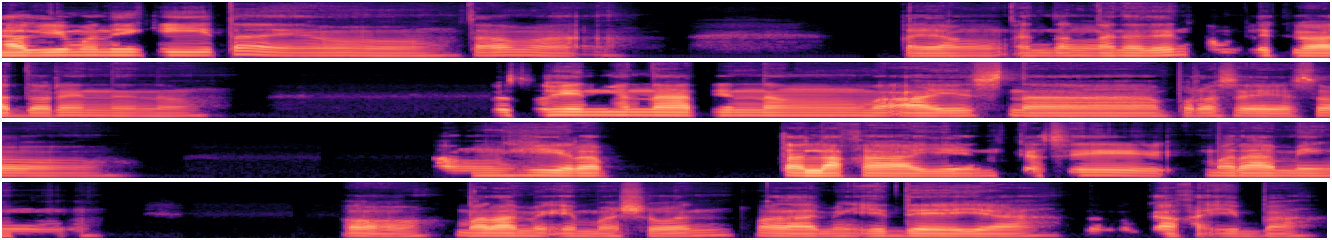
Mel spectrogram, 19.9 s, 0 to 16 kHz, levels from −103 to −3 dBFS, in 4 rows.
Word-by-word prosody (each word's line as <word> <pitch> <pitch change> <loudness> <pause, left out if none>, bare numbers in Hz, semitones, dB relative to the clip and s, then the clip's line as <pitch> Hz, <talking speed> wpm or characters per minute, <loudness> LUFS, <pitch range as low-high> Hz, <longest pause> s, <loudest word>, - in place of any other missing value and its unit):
Lagi 140 +2 +6
mo 155 0 0
nakikita, 155 +2 +1
eh, 135 -1 -6
oo 130 -2 -8
tama. 140 -3 -5 1.0
Kayang 125 +1 -2 0.2
andang 130 0 -5
ano 130 +1 0
din 150 +3 +1
komplikado 135 -4 0
rin, 140 -1 -3
eh, 125 - -7
'no? 125 +2 -12 1.0
Gustuhin 160 +2 +4
man 155 - 0
natin 145 0 +4
nang 140 -1 -3
maayos 130 0 +3
na 130 -2 -1 0.5
proseso. 125 -1 -2 1.3
Ang 130 0 -3
hirap 130 -2 +3 0.6
talakayin 120 -2 +5
kasi 140 0 0 0.2
maraming 125 -2 +2 1.3
oo 110 -2 0 0.2
maraming 125 -2 +3
emosyon, 115 +5 -3
maraming 115 -1 0
ideya 115 0 0
na - - -15
magkakaiba. 110 -1 -4
130 Hz, 100 wpm, -25 LUFS, 120-140 Hz, 1.3 s, Lagi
